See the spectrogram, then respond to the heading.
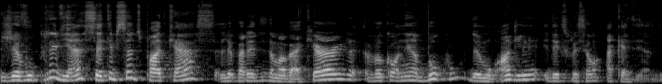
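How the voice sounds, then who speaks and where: A woman's pitch swings very widely as she talks at a moderate tempo amid noticeable background noise. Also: medium pitch for a woman. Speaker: real estate broker. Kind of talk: podcast interview host. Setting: video call. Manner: casual, mixes English words.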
